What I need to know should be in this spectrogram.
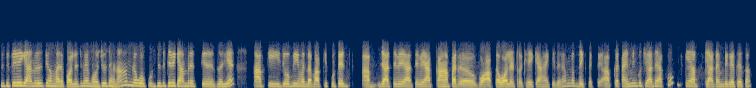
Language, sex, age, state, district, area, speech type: Urdu, female, 30-45, Telangana, Hyderabad, urban, conversation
